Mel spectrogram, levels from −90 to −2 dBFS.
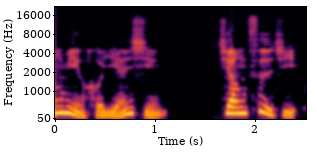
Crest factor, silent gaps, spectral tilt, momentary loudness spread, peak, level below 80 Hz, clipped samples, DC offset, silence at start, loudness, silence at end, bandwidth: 16 dB; none; -6.5 dB/octave; 12 LU; 0 dBFS; -58 dBFS; under 0.1%; under 0.1%; 0 s; -16 LUFS; 0.15 s; 15 kHz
